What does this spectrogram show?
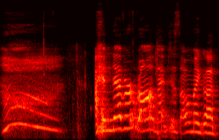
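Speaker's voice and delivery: gasp, then a high, slow thrilled I'm never wrong; floored that the card proved her right; delighted gasp. Real, not acted. Card confirms her prediction.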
